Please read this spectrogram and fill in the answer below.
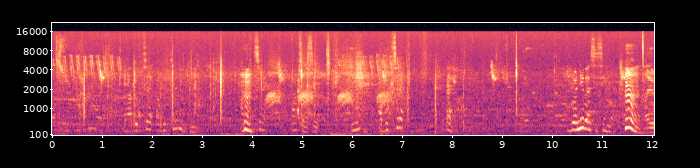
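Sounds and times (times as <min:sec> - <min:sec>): bird calling: 0:04.3 - 0:07.0.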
